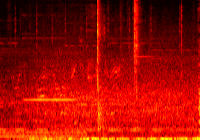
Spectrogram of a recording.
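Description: Gas station fuel pump running while fuel flows through the nozzle, a steady low hum that shifts a little under two seconds in, followed by two sharp clicks.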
